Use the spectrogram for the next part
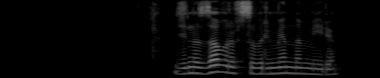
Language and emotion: Russian, neutral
